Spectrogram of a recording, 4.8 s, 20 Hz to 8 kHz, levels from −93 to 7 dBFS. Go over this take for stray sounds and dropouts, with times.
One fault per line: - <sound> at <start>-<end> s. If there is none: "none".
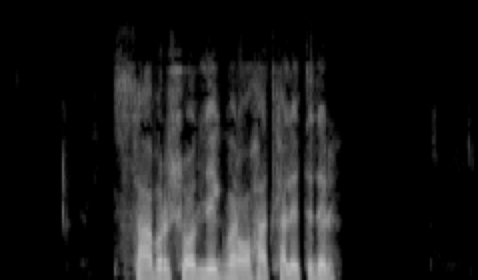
none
